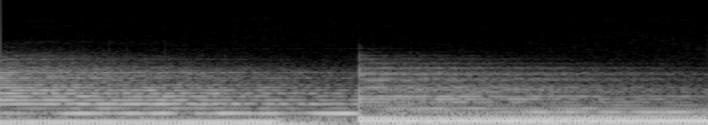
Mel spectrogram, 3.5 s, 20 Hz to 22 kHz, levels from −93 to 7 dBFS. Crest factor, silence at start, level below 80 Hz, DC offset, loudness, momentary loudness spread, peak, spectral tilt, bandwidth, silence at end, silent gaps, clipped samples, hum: 10 dB; 0 s; -22 dBFS; under 0.1%; -18 LUFS; 3 LU; -6 dBFS; -12 dB/octave; 3.9 kHz; 0 s; none; under 0.1%; none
